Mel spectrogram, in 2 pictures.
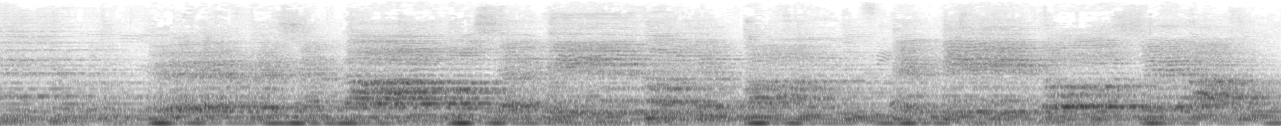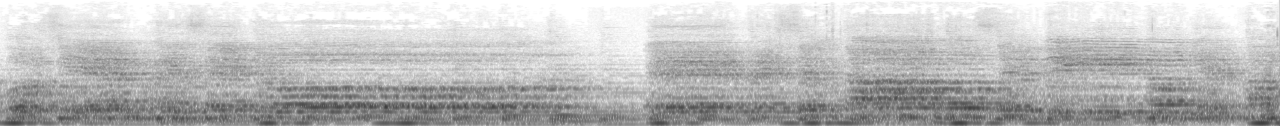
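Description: Live church music: a group of singers performing a hymn with guitars, a bass line pulsing steadily underneath the voices.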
